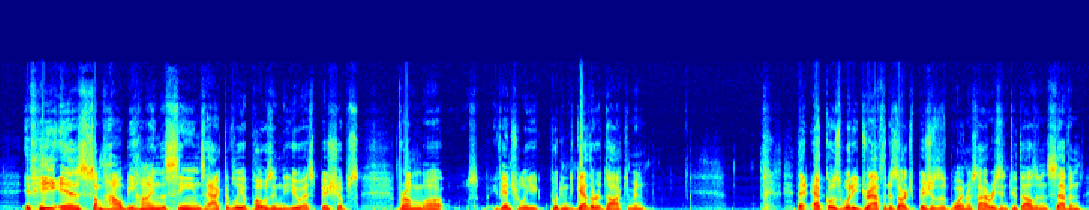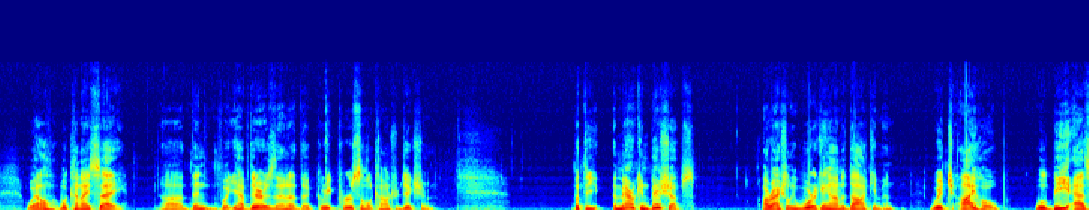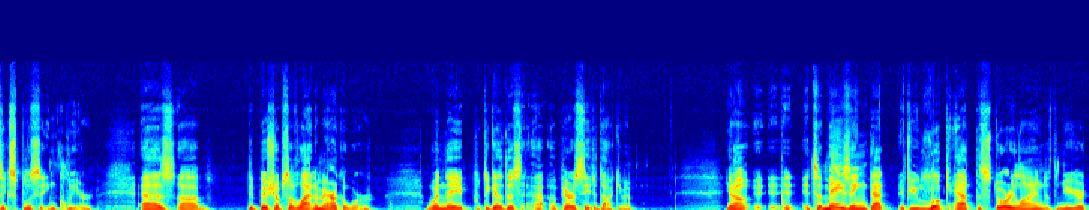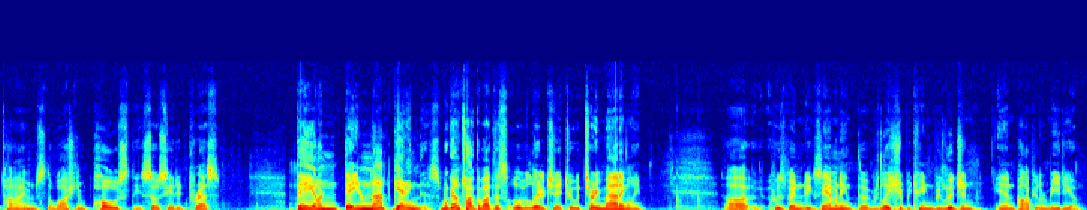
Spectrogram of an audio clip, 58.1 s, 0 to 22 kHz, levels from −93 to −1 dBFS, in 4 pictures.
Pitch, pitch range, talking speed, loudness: 160 Hz, 140-185 Hz, 145 wpm, -18 LUFS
